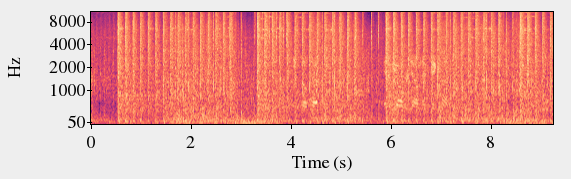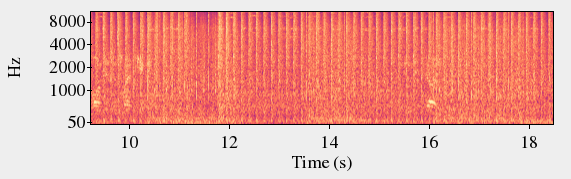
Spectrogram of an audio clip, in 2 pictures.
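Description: Explosions boom one after another.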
